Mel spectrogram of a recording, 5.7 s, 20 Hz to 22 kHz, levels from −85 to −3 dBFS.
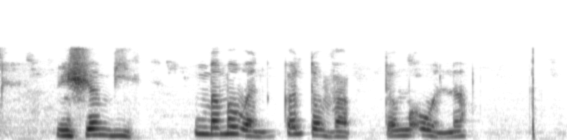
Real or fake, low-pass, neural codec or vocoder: real; 5.4 kHz; none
